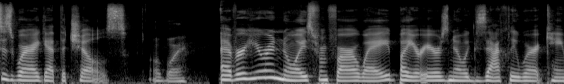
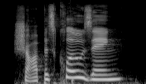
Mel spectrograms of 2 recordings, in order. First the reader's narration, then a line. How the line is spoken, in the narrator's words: yelled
